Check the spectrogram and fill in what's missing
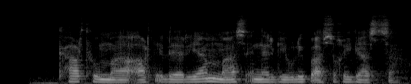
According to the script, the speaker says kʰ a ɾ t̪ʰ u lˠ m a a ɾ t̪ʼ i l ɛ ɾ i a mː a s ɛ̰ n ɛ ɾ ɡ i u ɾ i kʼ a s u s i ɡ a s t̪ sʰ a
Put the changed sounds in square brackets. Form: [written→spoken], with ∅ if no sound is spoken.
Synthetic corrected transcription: kʰ a ɾ t̪ʰ u lˠ m a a ɾ t̪ʼ i l ɛ ɾ i a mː a s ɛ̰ n ɛ ɾ ɡ i u [ɾ→l] i [kʼ→pʼ] a s u [s→χ] i ɡ a s t̪ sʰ a

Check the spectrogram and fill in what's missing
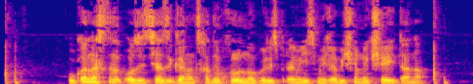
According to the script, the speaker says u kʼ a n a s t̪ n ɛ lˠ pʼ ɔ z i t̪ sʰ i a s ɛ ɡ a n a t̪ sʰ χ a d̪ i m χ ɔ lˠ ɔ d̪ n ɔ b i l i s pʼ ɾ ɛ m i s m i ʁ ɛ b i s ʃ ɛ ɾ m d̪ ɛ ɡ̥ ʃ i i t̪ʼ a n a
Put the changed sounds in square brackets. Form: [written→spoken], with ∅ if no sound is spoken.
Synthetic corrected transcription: u kʼ a n a s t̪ n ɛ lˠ pʼ ɔ z i t̪ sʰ i a [s→z] ɛ ɡ a n a t̪ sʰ χ a d̪ i m χ ɔ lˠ ɔ d̪ n ɔ b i l i s pʼ ɾ ɛ m [i→iː] s m i ʁ ɛ b i s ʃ ɛ [ɾ→∅] m d̪ ɛ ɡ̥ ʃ [i→ɛ] i t̪ʼ a n a

